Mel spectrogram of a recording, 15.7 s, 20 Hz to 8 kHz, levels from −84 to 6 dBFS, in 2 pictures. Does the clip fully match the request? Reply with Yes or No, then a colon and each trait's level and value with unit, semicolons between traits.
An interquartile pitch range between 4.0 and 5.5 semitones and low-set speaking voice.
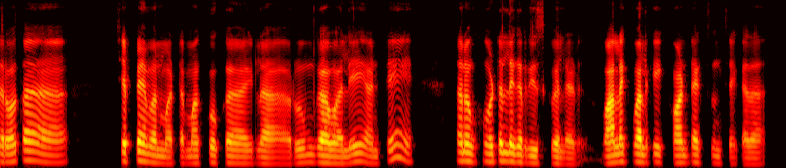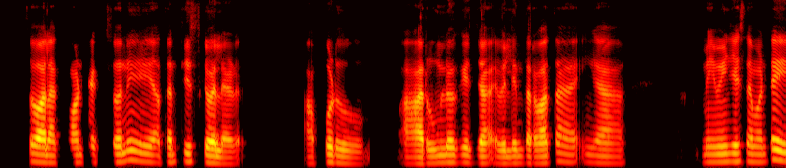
No: average, 2.8 semitones; low, 130 Hz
